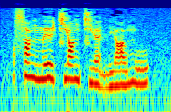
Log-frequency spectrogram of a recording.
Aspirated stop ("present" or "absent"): absent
